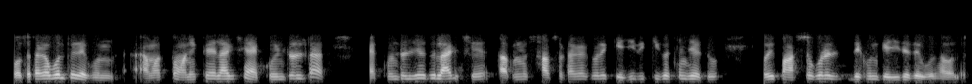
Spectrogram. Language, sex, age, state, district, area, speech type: Bengali, male, 60+, West Bengal, Jhargram, rural, conversation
